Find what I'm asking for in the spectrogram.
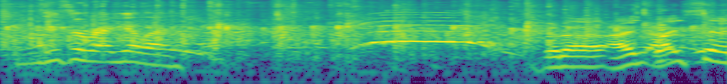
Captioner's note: audience applauds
